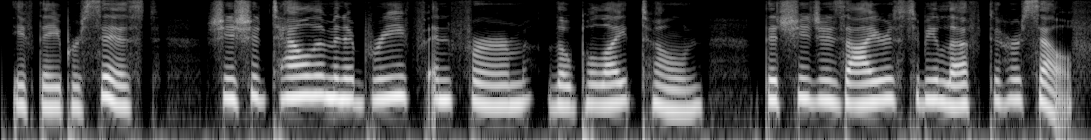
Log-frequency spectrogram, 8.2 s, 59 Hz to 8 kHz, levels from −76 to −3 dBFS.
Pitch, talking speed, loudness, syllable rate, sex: 225 Hz, 170 wpm, -17 LUFS, 4.1 syllables/s, female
